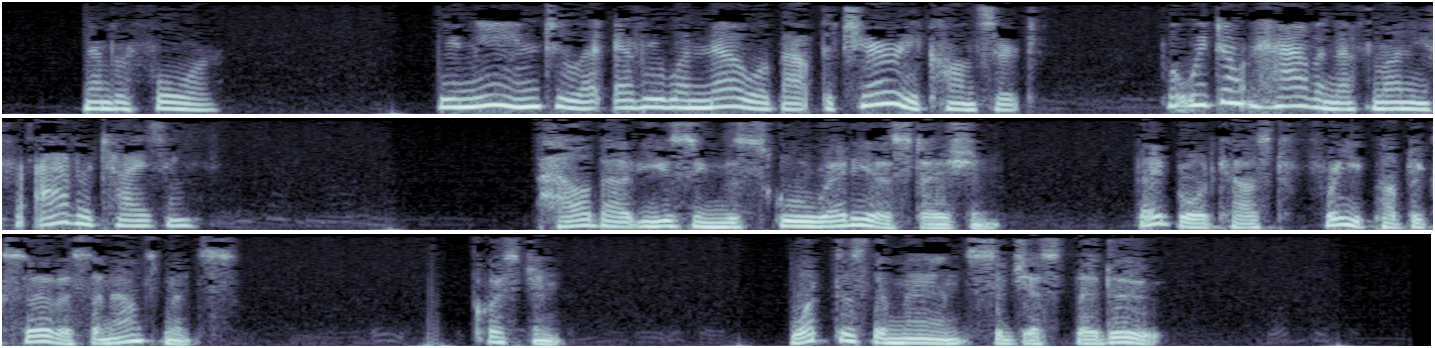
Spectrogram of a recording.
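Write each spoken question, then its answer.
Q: What does the man suggest they do?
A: Use the school radio station to announce the concert for free.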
